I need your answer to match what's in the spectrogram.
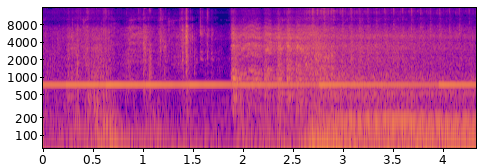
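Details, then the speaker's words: GMC Denali LS V8, higher mileage, after switching oil to Pro lube (previously Schaeffer's): cranks and catches into rough idle with fast uneven light rattle, exhaust leak present; suspected lifter/valve train rattle. "ever since I put prolube in this thing she rattles I did not have a rattle before did not"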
